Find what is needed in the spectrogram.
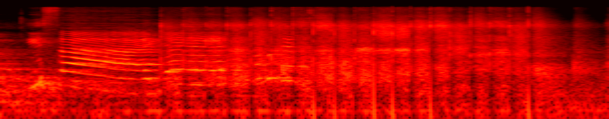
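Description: A girl's high voice calls out with a falling pitch about half a second in, then several seconds of quick hand claps and taps with voices mixed in, fading near the end.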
